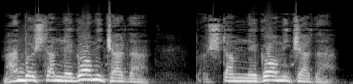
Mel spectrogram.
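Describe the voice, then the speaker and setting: A man voicing a half-wild male hunter who pleads shrilly and repeats his words, with a husky tone. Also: very animated, a bit bright, full character voice. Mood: frantic. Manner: repeats himself, high and shrill.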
